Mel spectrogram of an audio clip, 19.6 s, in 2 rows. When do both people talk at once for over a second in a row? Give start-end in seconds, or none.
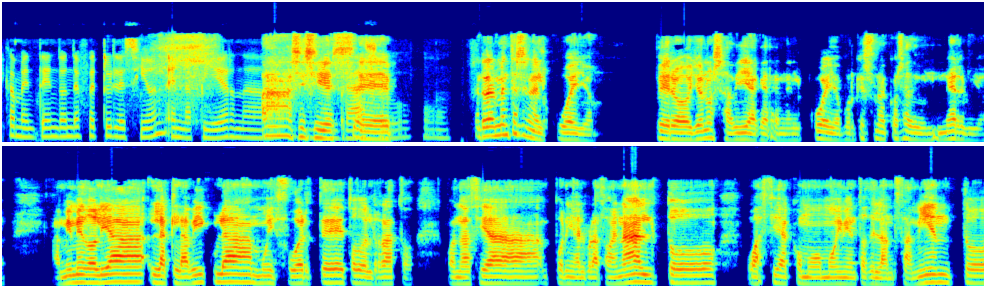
2.6-4.0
